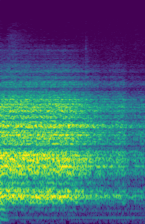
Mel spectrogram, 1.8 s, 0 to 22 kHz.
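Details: Superstar T747 mic tester's TBA820M audio amplifier oscillating, picked up by a nearby CB bench radio around 31.5 MHz: loud steady hiss with whining tones swamping the receiver, then slowly fading; cause a blown capacitor.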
